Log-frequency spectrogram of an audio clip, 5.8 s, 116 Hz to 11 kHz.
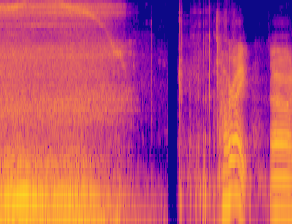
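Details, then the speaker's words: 1985 Pontiac Fiero first start in 19 years on starter fluid, fuel pump suspected dead: catches, runs rough a couple of seconds, then dies like fuel-starved; 60 psi oil pressure at startup; runs briefly then stalls. "believe that that worked out pretty well so I'm gonna try to figure out the fuel system that way we can get it run longer"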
